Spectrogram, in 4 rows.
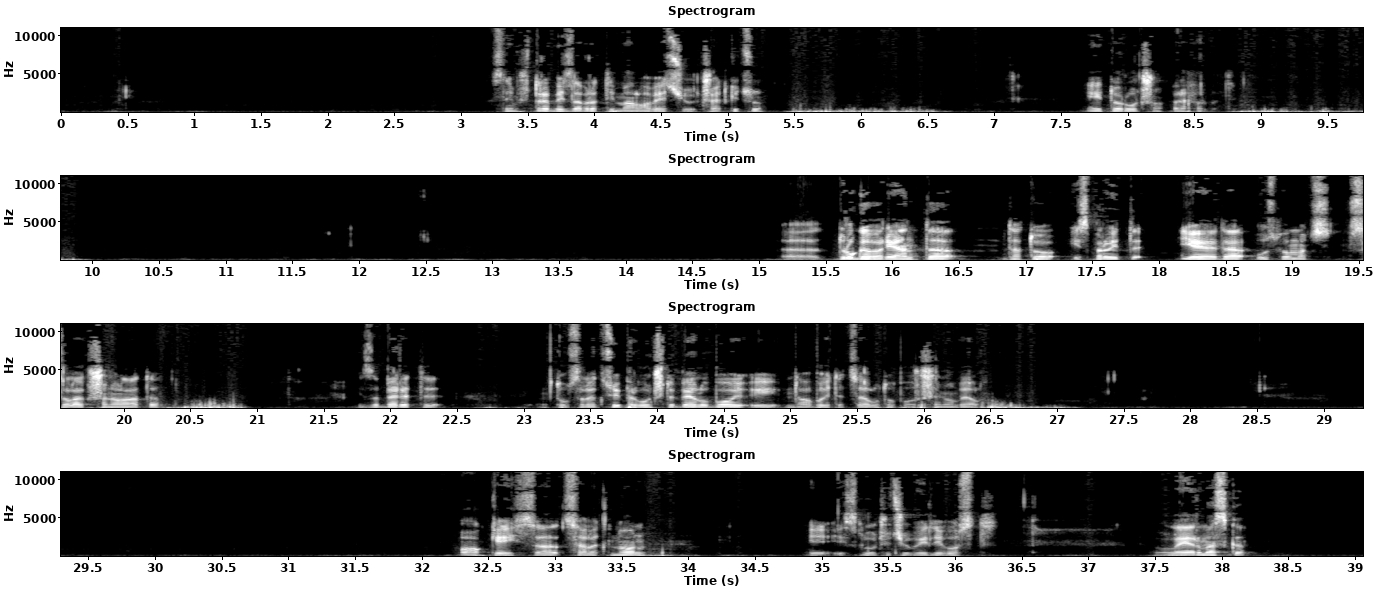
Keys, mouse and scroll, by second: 0.4 click, 1.7-2.8 drag, 3.7 click, 5.2-6.3 scroll down 1, 6.3 click, 7.1 click, 8.2 click, 18.7 ctrl+z, 20.5 click, 21.4-23.1 drag, 23.6-24.6 drag, 29.2-30.4 drag, 32.1 click, 32.9 click, 36.3 click, 38.4-39.0 drag.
